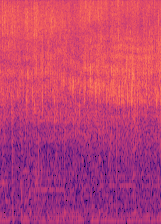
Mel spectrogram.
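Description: Chicken curry, country-style natu kodi, frying and sizzling in a pot on a wood-fired stove, a steady loud crackle of oil with faint scraping as it is stirred, continuous throughout with no talk.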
